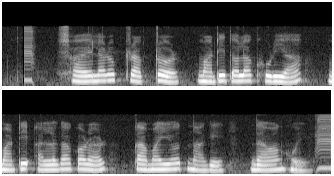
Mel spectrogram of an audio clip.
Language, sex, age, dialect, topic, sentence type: Bengali, female, 25-30, Rajbangshi, agriculture, statement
